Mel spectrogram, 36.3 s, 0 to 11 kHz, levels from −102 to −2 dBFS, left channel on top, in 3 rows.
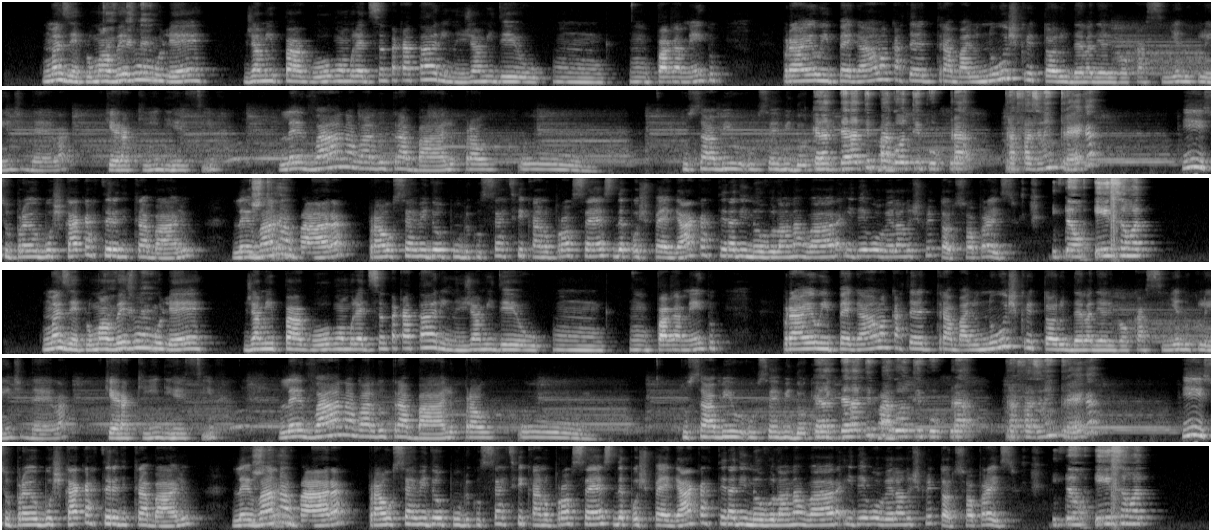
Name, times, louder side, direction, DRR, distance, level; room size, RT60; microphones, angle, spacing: voice 1, 0.4-2.0 2.4-6.0 6.3-7.2 7.8-12.7 13.1-14.2 14.9-18.0 18.9-20.2 20.8-21.0 23.9-26.1 26.5-34.2, right 2 dB, 20° right, 0.3 m, -32 dB
voice 2, 1.0-1.5 20.2-21.8 22.1-23.1 26.6-27.1 34.7-35.6, left 3 dB, 70° left, 0.9 m, -32 dB
sound 1, 11.1-24.0, equal, 50° left, 1.3 m, -49 dB
3.8 x 2.3 x 2.4 m
head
